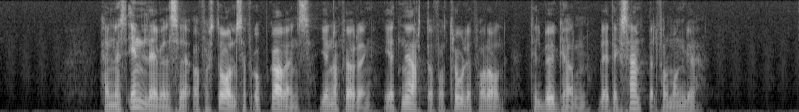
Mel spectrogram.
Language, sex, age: Norwegian, male, 37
